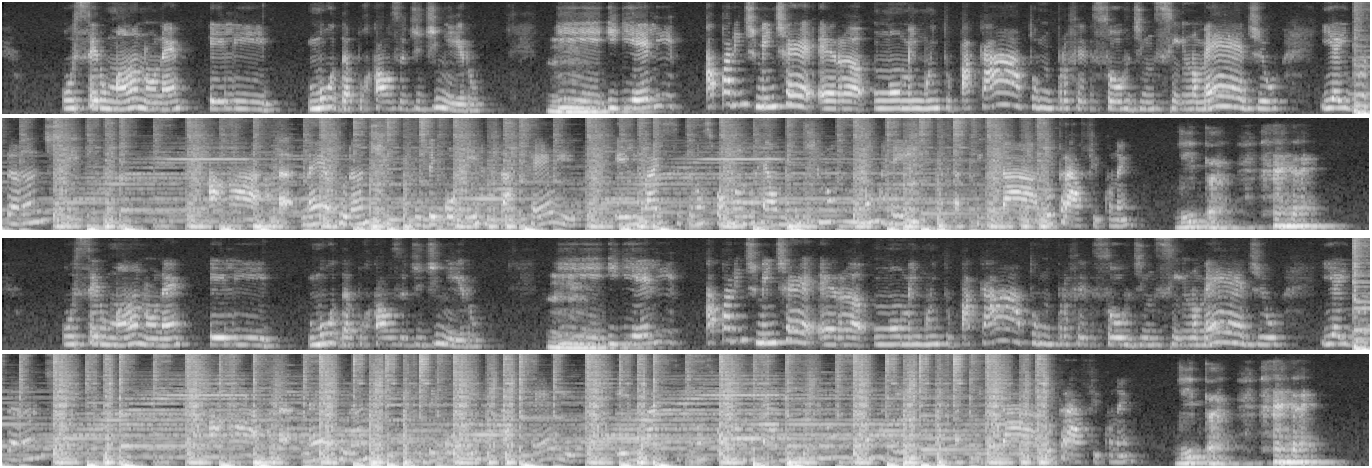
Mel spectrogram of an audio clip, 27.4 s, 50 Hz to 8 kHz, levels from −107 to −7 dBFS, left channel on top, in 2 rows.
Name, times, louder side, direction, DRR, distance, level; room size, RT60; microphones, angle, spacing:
voice 1, 0.6-1.8 2.1-2.7 3.1-4.8 5.5-6.7 7.0-14.5 15.7-19.4 19.8-22.9 23.2-24.9, left 4 dB, 60° left, 0.5 m, -26 dB
voice 2, 5.4-6.1 25.4-27.1, equal, 20° right, 0.4 m, -23 dB
sound 1, 13.5-24.2, right 2 dB, 90° right, 0.5 m, -20 dB
3.4 x 2.0 x 2.2 m
head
